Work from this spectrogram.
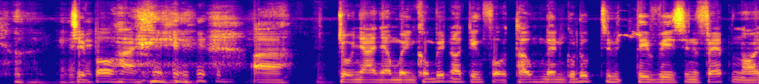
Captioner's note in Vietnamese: tiếng cười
